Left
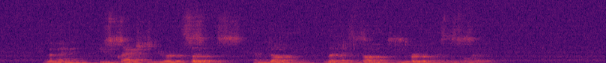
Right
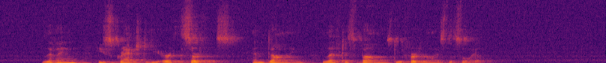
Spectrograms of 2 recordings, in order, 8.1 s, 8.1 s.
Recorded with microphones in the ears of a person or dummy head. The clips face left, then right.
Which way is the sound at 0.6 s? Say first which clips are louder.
Right 9 dB; 75° right (ahead or behind).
